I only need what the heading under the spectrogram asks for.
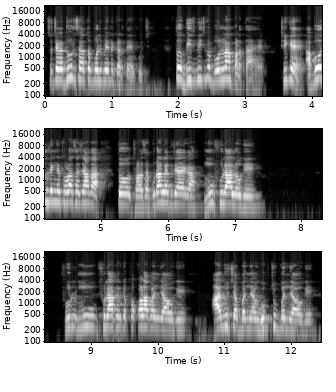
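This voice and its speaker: A man's voice: high-pitched, brisk, a bit bright. Guy teaching class, chatty and scolding the kids. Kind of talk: classroom lesson. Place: classroom with students.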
